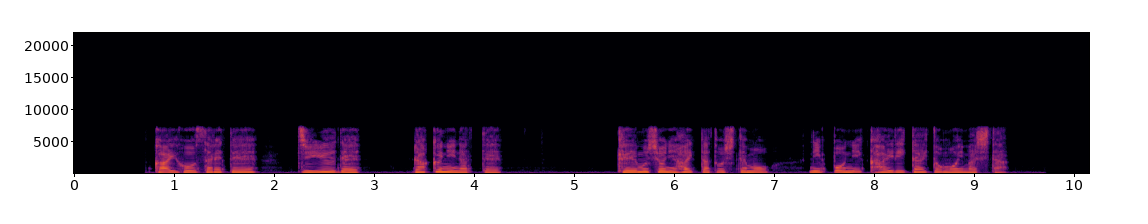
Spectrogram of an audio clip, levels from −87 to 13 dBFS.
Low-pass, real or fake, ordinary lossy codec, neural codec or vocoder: 7.2 kHz; fake; none; codec, 16 kHz, 16 kbps, FunCodec, trained on Chinese and English, 50 frames a second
